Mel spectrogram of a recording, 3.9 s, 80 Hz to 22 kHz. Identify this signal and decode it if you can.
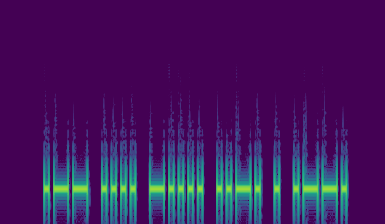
Morse code, heard as a keyed tone, about 25 wpm, 700 Hz. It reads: WH6FEP
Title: USA Call Signs - 6 Characters - 8x Character Spacing - 25wpm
